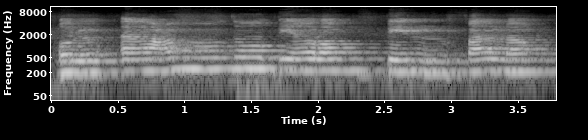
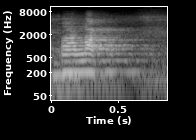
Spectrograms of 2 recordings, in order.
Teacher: Falaq qaf juga huruf qalqalah Bapak Ibu. Jadi membacanya juga mantul qafnya.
